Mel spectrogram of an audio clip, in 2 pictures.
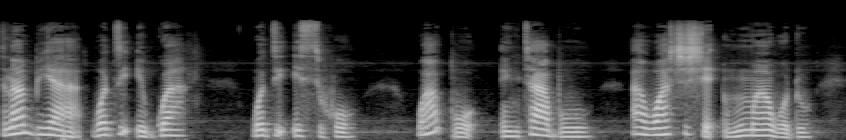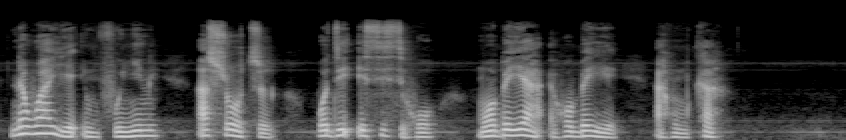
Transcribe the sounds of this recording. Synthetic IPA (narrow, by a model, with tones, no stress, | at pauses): tʰɪ˨nã˦bɪ˦a˨wɔ˦dɪ˦ʔe˨ɡʷa˦ | wʔɔ˦dɪ˦ʔe˨si˨hɔ˦ | wɔ˦a˦b̥ɔ˨ | n̩˨tʰaː˦˨bʊː˦ | a˦wɔ˦a˦ɕɪ˦ɕɛ̰˨ŋ̩˨hʊ̃˦mã˦wɔ˨dʊ˦ | nã˦wɔ˦a˦jɛ˨m̩˨fu˨ɲĩ˦n | a̰˨sʊ˦ɔ˨tʰʊ˨ | wɔ˦dɪ˦ʔe˦si˦si˨hɔ˦ | mɔ̃˨˦bɛ˦jɛ˦a˨ʔɛ˨hɔ˦bɛ˦jɛ˨ | a̰˨hʊ̃˨mkʰã˦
